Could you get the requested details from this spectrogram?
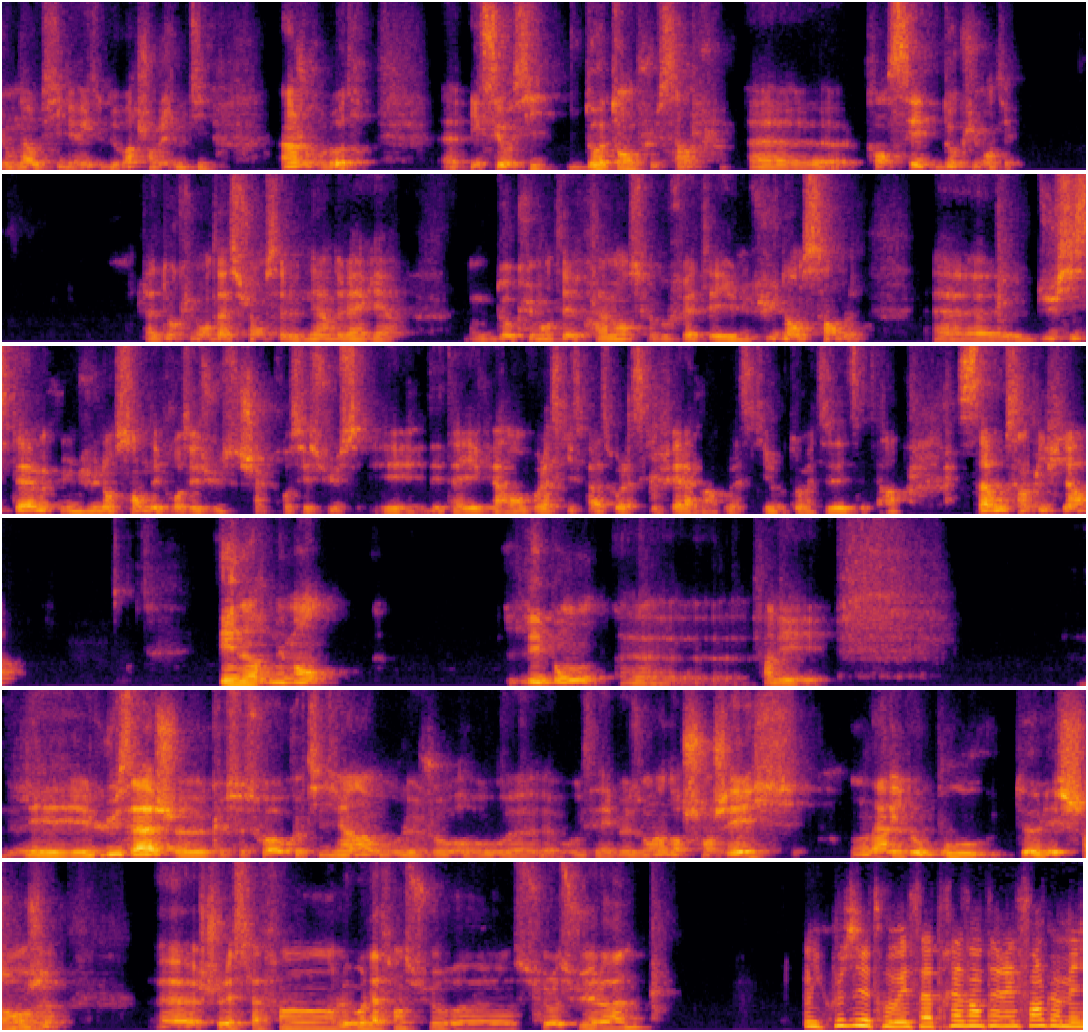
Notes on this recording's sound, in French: La qualité audio étant anormalement mauvaise sur cet épisode.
